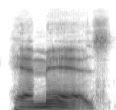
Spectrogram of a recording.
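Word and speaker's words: Hermès: Hermes.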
